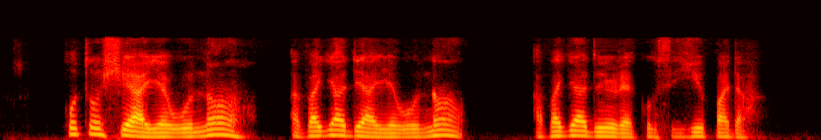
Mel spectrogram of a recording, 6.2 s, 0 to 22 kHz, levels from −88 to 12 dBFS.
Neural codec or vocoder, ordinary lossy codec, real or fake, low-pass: codec, 16 kHz, 1.1 kbps, Voila-Tokenizer; none; fake; 7.2 kHz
